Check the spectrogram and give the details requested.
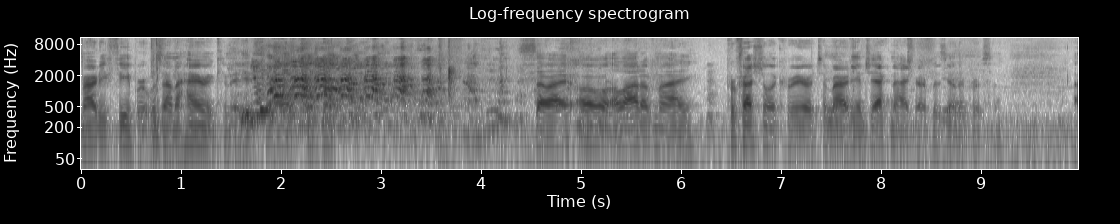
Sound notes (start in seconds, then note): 4.5 laughter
